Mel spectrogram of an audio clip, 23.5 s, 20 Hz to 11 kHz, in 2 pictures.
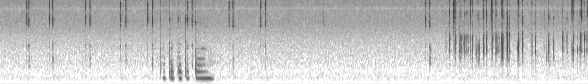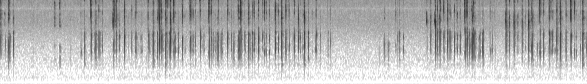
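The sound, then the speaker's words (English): Typing on a fully assembled D65 keyboard: quiet, quick key clicks come in bursts with short pauses between them, after scattered single taps in the first few seconds. “And then I'm looking at this fully assembled D65 keyboard that looks really nice.”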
